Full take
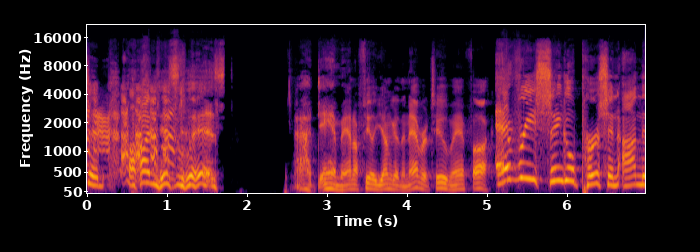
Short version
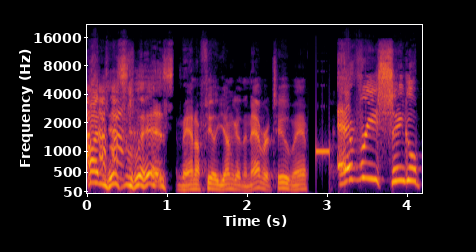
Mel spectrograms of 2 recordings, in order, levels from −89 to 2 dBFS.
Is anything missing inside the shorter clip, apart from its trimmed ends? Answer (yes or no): yes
